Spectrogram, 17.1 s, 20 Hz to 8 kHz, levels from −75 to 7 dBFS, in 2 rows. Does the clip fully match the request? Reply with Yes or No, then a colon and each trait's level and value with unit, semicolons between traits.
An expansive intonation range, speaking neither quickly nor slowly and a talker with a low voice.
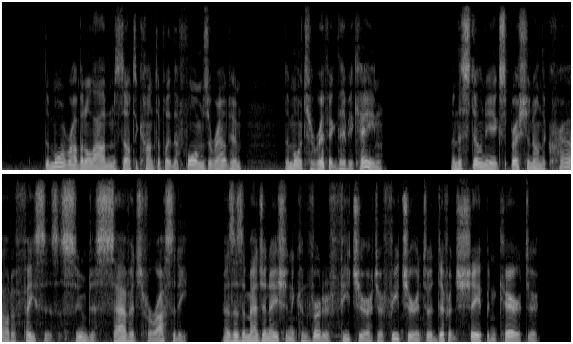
Yes: wide, 6.1 semitones; average, 150 wpm; low, 125 Hz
